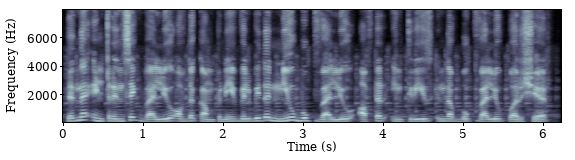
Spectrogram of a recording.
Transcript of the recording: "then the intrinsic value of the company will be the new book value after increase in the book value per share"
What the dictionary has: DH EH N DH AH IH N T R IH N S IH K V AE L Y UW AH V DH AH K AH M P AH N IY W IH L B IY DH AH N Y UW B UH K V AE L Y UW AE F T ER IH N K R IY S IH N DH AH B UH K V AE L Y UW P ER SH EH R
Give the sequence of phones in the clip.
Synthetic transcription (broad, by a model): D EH N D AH IH N T R IH N S IH K V AE L Y UW AH V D AH K AH M P AH N IY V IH L B IY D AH N Y UW B UH K V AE L Y UW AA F T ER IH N K R IY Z IH N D AH B UH K V AE L Y UW P ER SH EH R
